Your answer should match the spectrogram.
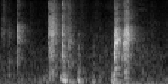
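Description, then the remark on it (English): Someone imitates a duck with a quick series of nasal, raspy quacks, about five or six bursts, the last ones louder and more drawn out. “Duck noises.”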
